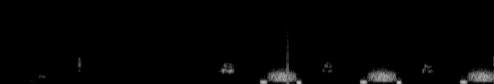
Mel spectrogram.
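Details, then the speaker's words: Aortic stenosis murmur in a veterinary heart-sound teaching recording: three cycles, each with a sharp S1, a rising-then-falling, rather high-pitched whooshing murmur between S1 and S2, then a crisp S2. "Jadi suaranya timbul segera setelah suara pertama tadi, ya, sebelum suara jantungnya, antara suara jantung 1 dan 2."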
